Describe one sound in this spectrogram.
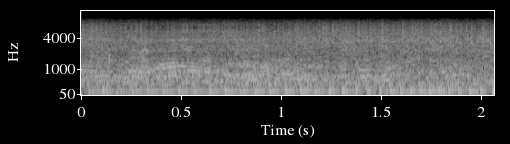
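A crowd of people talks and calls out nearby outdoors.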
